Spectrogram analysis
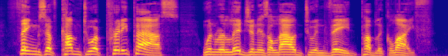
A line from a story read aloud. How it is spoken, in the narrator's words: Lord Melbourne of Britain was upset at a movement led by evangelical Christians, and he thundered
